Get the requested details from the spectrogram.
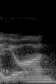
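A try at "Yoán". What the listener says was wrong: no H.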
